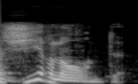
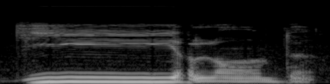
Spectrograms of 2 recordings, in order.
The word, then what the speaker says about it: guirlande: Et le dernier, on veut guirlande. Comme c'est un I, si je mets seulement un G, ça fera girlande. Donc il faut que je rajoute le U pour marquer guirlande.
